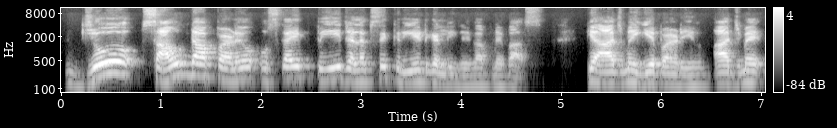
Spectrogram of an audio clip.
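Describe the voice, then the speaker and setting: A man's voice: mid-range voice, normal speed. A male spoken English teacher talking casually to his students, switching between Hindi and English and addressing them directly. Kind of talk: casual lesson talk. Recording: dull lo-fi recording.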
